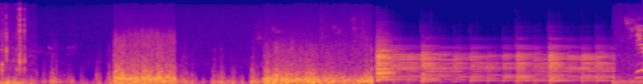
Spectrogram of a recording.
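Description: Wind buffeting the microphone in uneven gusts for the first few seconds, then, cut in sharply about two-thirds of the way through, a held music chord of several steady notes that sounds for about three seconds and stops abruptly.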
